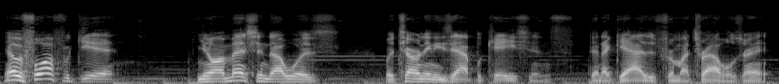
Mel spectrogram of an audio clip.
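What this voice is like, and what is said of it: Southern American twang. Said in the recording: “that hobo with a southern twang show”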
